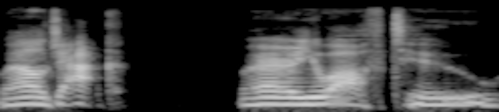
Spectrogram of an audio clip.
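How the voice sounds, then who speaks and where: A woman puts on a raspy character voice at a medium pitch with monotone, flat intonation, the sound dry and close with no echo. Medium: read story. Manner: sly, coaxing.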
